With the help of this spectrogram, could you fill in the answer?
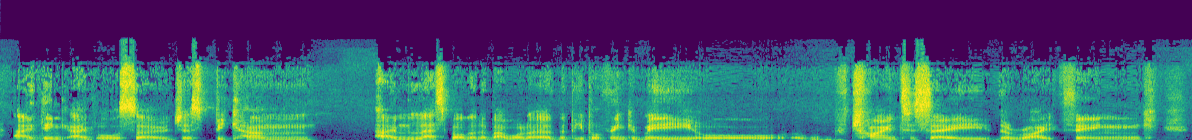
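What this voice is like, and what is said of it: English accent. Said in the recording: “my English accent ... That's another difference in the US and the UK”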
